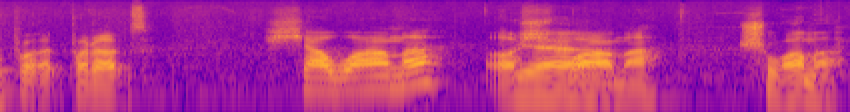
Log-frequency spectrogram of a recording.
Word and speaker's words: shawarma: Shawarma. Shawarma. There we go. So, perfect pronunciation.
